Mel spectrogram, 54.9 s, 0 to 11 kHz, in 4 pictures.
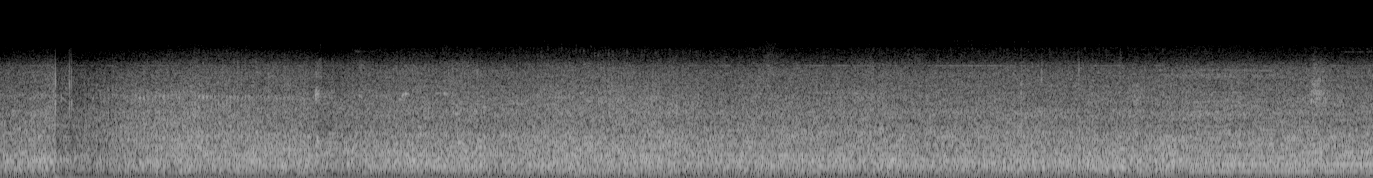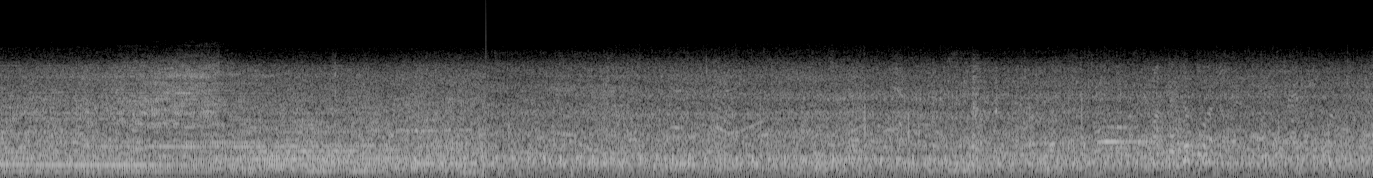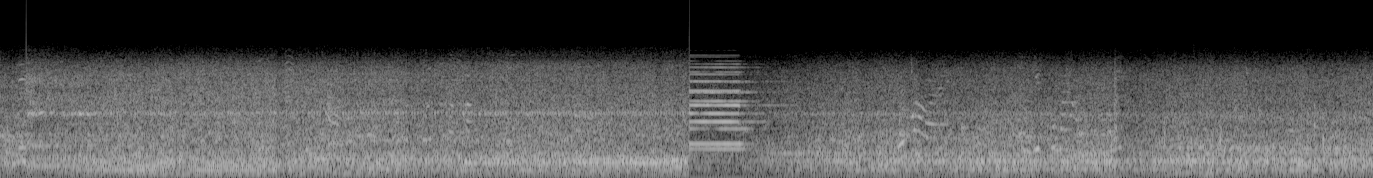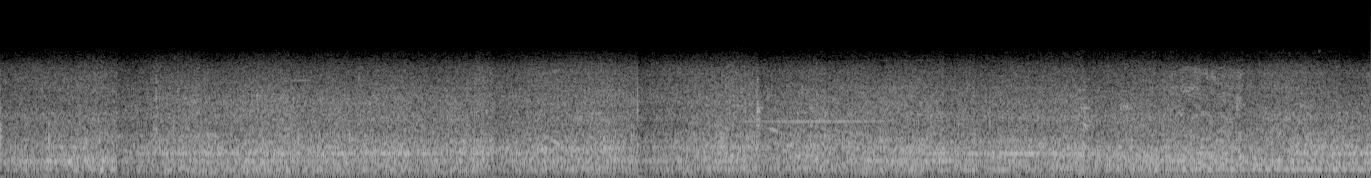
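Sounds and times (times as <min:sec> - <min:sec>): city street traffic: 0:00.0 - 0:54.9
vehicle engines passing: 0:00.0 - 0:54.9
short car horn toot: 0:34.4 - 0:35.2.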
